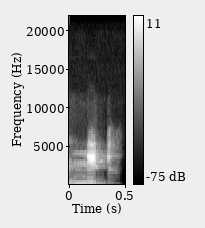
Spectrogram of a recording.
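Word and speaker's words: knit: में क्या होता है, K जो है साइलेंट होता है, N से आप रीड करते हैं, ठीक है। यहाँ पर है निट, इसे पढ़ेंगे निट, ठीक है।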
